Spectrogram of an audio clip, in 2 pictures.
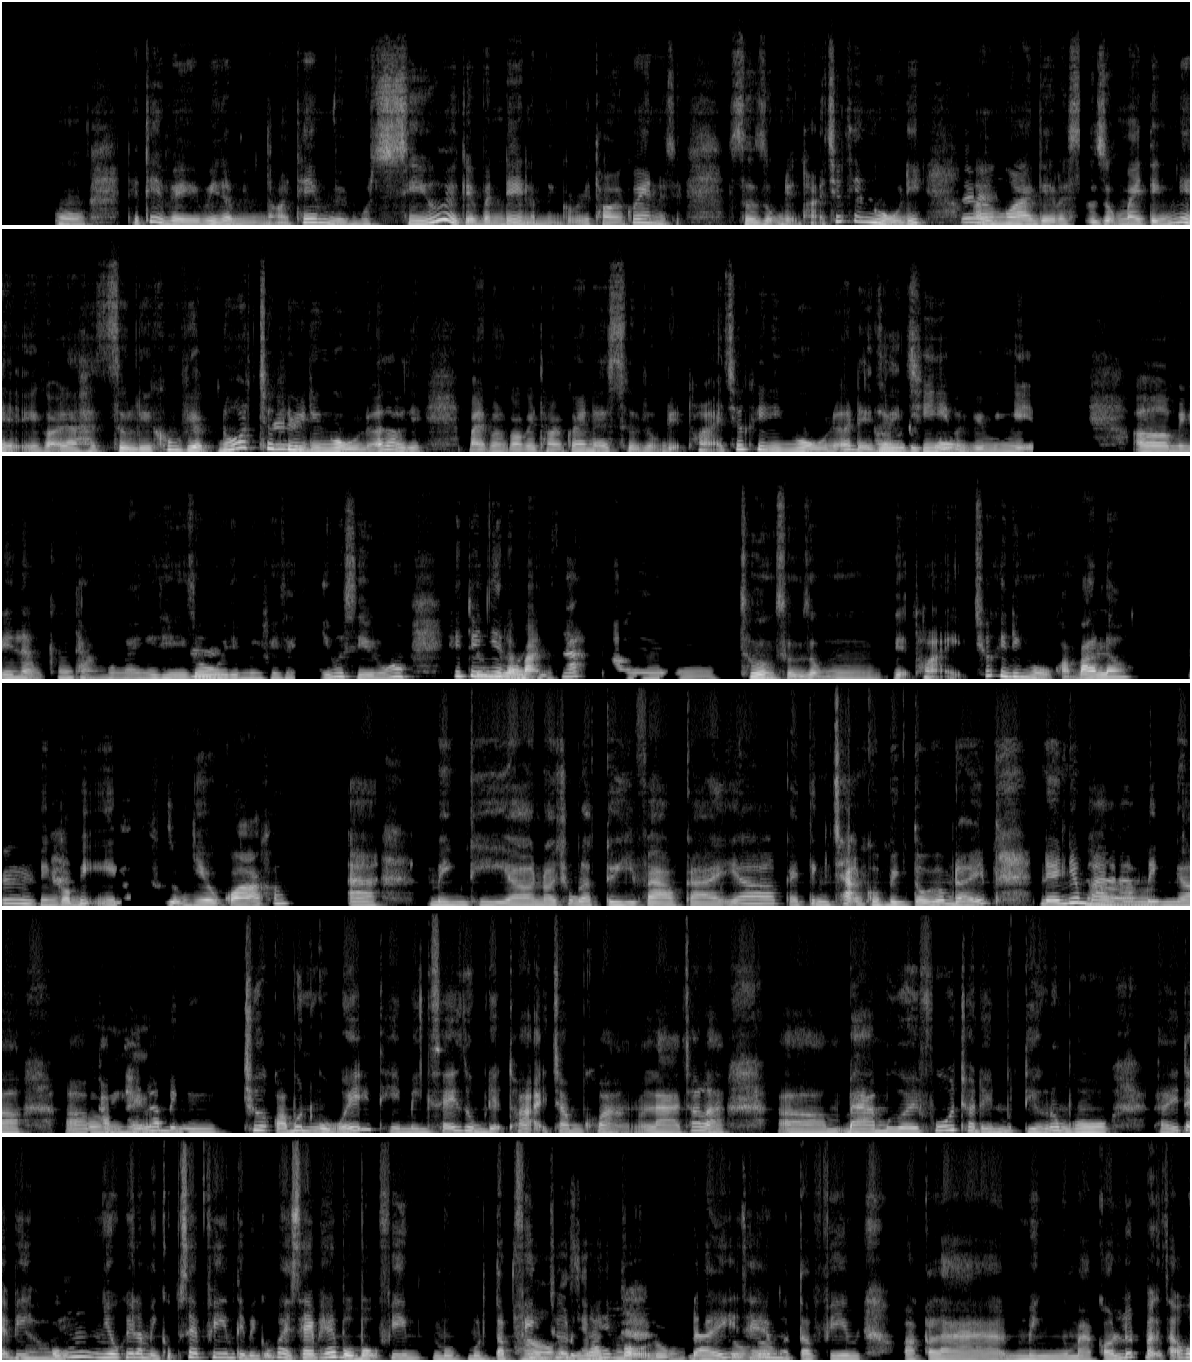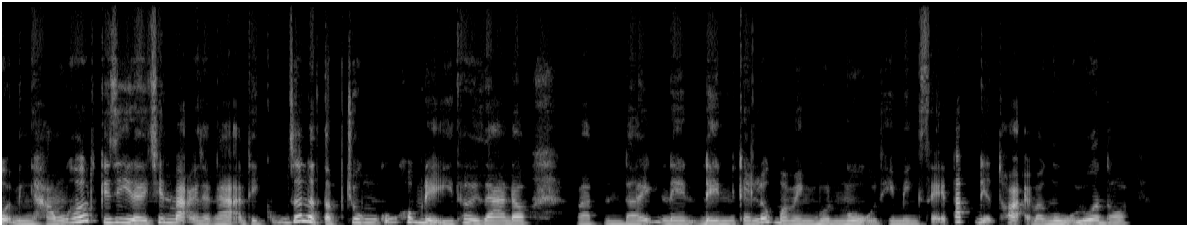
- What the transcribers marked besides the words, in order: tapping; other background noise; horn
- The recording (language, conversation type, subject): Vietnamese, advice, Làm sao để cải thiện giấc ngủ khi tôi bị căng thẳng công việc và hay suy nghĩ miên man?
